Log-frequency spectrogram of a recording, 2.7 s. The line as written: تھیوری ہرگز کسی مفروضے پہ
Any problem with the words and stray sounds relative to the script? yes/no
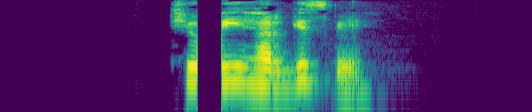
yes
